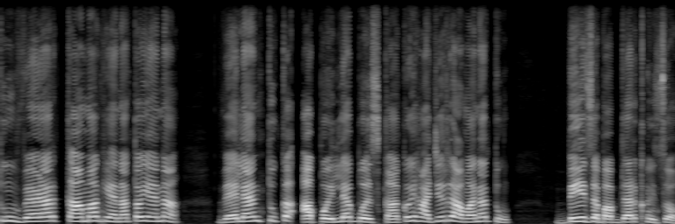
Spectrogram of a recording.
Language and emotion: Goan Konkani, angry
